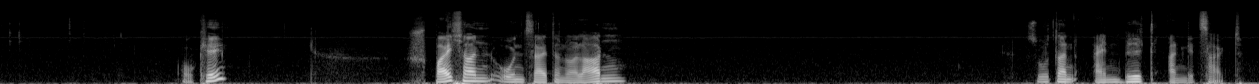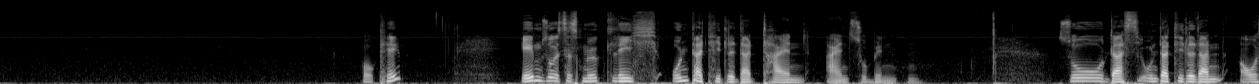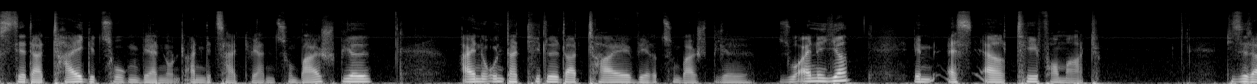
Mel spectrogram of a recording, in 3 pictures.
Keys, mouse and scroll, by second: 0.0-3.0 typing, 5.0 click, 6.3 click, 7.6 click, 18.2 click, 19.7 click, 32.4 click.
